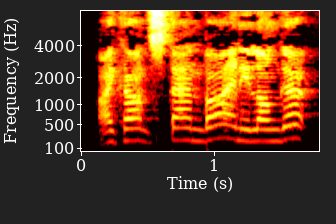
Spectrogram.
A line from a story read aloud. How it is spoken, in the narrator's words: shouted the other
